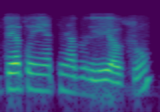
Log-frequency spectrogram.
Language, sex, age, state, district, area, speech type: Gujarati, male, 18-30, Gujarat, Morbi, rural, conversation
